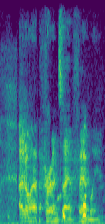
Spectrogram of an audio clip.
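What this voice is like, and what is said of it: Poor Vin Diesel impression. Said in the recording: “terrible Vin Diesel impression”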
